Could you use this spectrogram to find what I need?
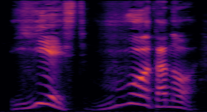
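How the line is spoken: Yelled. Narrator (Russian): завопил он

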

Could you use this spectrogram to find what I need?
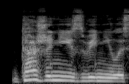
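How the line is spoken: Indignant cry, woman worker. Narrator (Russian): возмущенно вскричала работница Собеса

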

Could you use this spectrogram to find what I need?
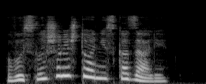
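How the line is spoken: Agitated question. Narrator (Russian): взволнованно спросила Джанет

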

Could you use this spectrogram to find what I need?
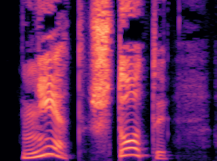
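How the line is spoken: Exclamation. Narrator (Russian): воскликнула я

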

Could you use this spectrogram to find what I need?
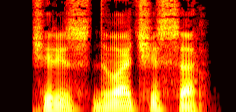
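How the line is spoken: Grumbled. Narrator (Russian): буркнул Немирович

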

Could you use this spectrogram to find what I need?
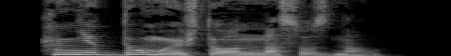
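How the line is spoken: Cheerful. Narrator (Russian): бодро сообщила Рита

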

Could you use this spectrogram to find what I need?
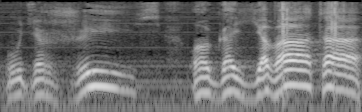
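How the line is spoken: Loud cry. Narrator (Russian): вскричал громко

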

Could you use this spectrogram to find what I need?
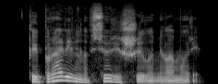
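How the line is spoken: Soft. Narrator (Russian): мягко сказал я

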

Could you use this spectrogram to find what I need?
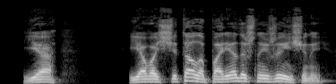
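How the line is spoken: Yelling. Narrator (Russian): заорала она

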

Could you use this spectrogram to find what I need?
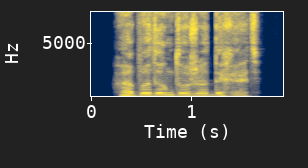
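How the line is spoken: Hoarse. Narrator (Russian): хрипло ответил я

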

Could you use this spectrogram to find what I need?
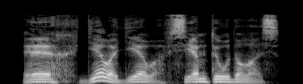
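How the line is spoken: Sighing. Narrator (Russian): Вздохнул пограничник

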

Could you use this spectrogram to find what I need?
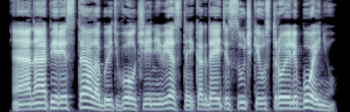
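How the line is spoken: Growling. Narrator (Russian): прорычал светловолосый Альфа

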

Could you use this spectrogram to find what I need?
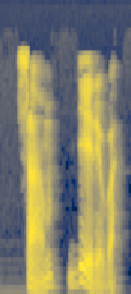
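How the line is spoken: Timid reply. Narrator (Russian): робко ответил Витя

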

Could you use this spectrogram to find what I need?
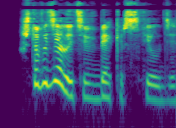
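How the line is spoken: Plain. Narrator (Russian): спросила она

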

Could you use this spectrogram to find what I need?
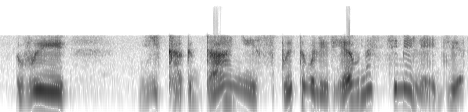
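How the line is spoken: Insinuating, silky question. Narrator (Russian): спросил Рио-Санто вкрадчивым голосом

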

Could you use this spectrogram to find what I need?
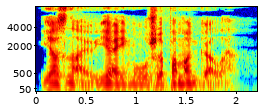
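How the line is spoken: Tired. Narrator (Russian): устало сказала Лиза

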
